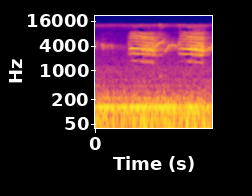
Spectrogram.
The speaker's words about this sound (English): I hear more birds coming in, got some crows, not the prettiest sound in the world, but God made all of these different birds.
